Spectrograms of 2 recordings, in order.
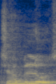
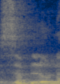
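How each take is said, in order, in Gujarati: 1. આ શબ્દ j અવાજથી શરૂ થાય છે. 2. આ શબ્દ z અવાજથી શરૂ થાય છે. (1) "જબલું છે" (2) "ઝબલું નથી"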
